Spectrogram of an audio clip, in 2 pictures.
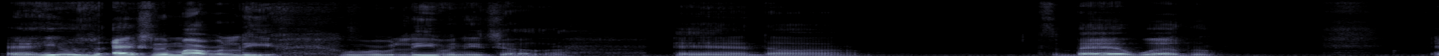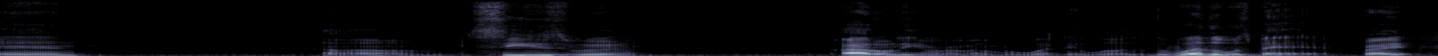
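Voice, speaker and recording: Very deep, slow-talking mariner man. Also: lively intonation, darkish tone. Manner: blunt, rambling, slangy. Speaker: maritime worker. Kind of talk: casual safety advice vlog.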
